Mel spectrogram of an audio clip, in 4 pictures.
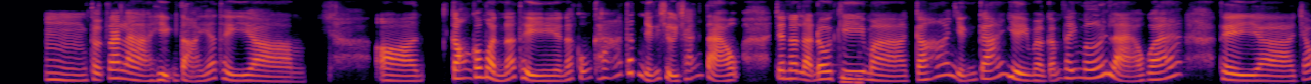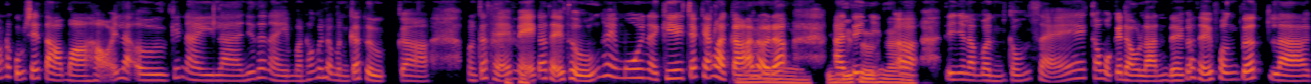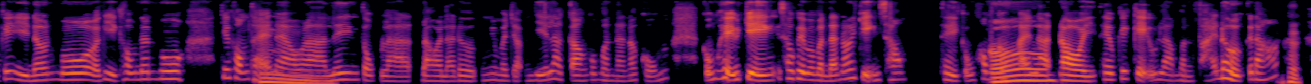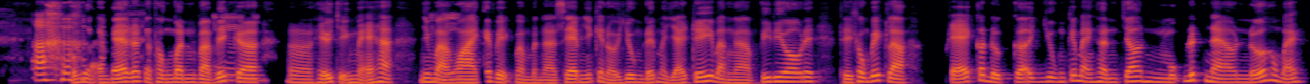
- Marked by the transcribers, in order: tapping; chuckle; chuckle; laughing while speaking: "Ờ"
- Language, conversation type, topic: Vietnamese, podcast, Bạn quản lý việc trẻ dùng thiết bị có màn hình như thế nào?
